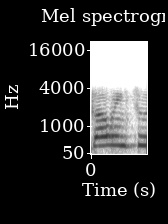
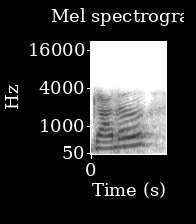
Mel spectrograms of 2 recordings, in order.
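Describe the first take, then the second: First: Both words are said fully and separately. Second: The words are run together into one reduced form.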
